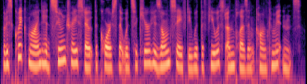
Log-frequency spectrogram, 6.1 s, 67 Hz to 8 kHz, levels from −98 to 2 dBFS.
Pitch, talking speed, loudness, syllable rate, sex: 195 Hz, 205 wpm, -18 LUFS, 5.5 syllables/s, female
